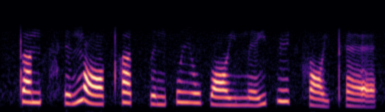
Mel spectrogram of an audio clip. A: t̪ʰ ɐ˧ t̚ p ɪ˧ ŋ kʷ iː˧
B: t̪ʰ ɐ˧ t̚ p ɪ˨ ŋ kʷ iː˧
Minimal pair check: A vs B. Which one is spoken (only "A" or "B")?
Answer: B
